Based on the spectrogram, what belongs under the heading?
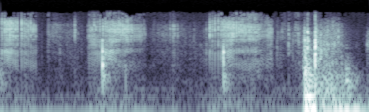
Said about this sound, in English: Oh, ouch, doggone. Who left that closet door open? I don't know. Oh, thank goodness. There, the lights are back on. Oh, yeah. Boy, did that ever hurt. No wonder you bumped into the door. There's no room to squeeze by.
